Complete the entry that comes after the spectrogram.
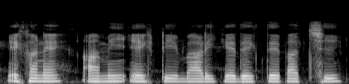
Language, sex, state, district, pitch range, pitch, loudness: Bengali, male, West Bengal, Cooch Behar, 135-140 Hz, 135 Hz, -15 LUFS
